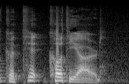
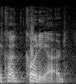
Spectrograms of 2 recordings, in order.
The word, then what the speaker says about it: Cotillard: The real standout, though, is totally, and I'm horrible at this name, because I always want to say it my way, but I know it's not pronounced that way. Marion Cotillard. Marion Cotillard.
